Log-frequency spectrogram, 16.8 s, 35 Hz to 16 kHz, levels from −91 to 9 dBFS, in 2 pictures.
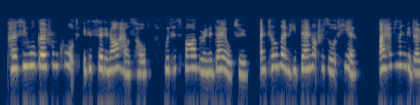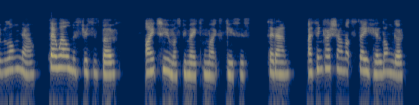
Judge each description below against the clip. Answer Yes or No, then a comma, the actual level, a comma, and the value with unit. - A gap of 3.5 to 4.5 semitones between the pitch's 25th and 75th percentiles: No, average, 5.2 semitones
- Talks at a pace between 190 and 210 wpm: Yes, average, 200 wpm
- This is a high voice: Yes, very high, 255 Hz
